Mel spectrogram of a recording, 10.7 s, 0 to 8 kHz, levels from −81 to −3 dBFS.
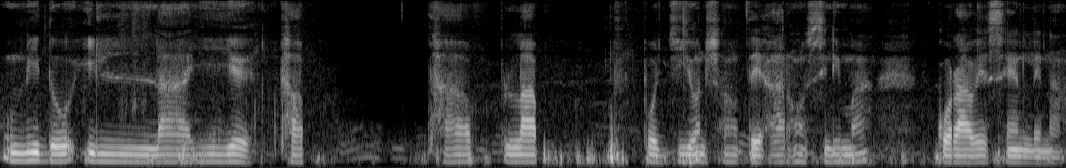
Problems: background conversations at intervals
